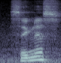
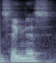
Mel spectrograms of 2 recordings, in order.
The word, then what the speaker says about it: Cygnus: Cygnus?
